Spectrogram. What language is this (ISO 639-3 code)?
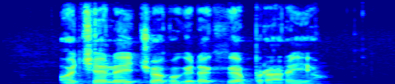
luo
